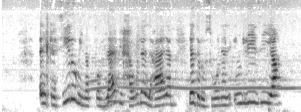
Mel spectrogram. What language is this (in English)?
Arabic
